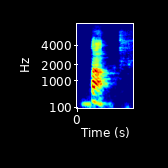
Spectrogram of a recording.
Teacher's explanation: closing my lips and then opening them all of a sudden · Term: stops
